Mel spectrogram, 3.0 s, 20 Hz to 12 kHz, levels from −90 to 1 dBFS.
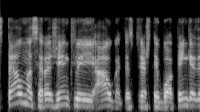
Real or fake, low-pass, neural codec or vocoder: real; 7.2 kHz; none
